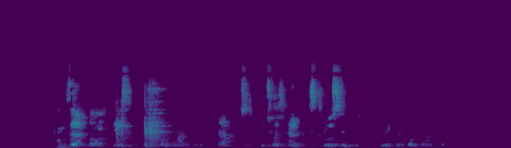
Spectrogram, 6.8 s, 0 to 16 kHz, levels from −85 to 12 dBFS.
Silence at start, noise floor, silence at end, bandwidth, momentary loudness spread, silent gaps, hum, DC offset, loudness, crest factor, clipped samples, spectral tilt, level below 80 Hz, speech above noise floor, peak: 0.75 s; -71 dBFS; 1.1 s; 9.6 kHz; 18 LU; 2.79-2.88 s; none; under 0.1%; -47 LUFS; 24 dB; under 0.1%; 1 dB/octave; under -90 dBFS; 22 dB; -28 dBFS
